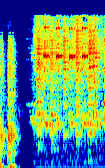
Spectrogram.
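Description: Sound effects for an animated logo: the tail of a short hit, then from about half a second in a quick run of bright, repeated pitched notes about four a second.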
